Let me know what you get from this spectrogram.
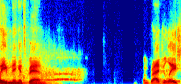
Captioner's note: audience applaudes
